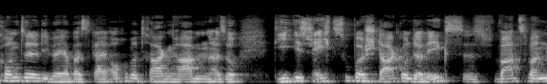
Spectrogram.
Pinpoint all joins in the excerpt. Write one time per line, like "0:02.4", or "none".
0:03.1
